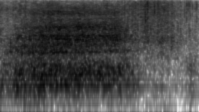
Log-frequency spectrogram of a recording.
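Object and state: Nothing is struck.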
